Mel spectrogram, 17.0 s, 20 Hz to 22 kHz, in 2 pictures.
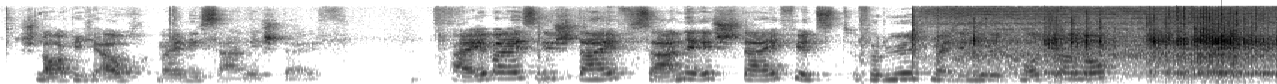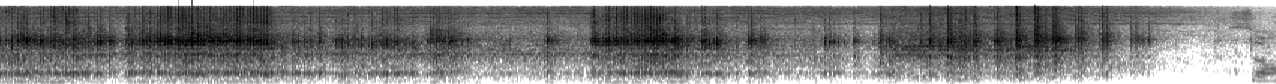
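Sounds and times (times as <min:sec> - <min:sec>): electric hand mixer motor hum: 0:06.1 - 0:16.8.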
